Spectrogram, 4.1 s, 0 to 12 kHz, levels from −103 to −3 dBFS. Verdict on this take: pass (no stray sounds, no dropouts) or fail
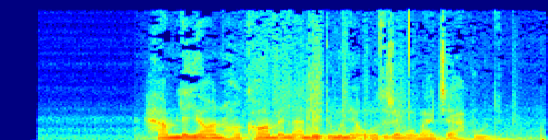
pass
